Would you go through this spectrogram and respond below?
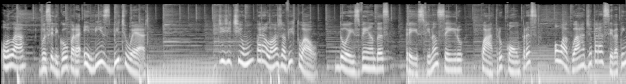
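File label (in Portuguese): Gravação de Atendimento e Espera para PABX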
